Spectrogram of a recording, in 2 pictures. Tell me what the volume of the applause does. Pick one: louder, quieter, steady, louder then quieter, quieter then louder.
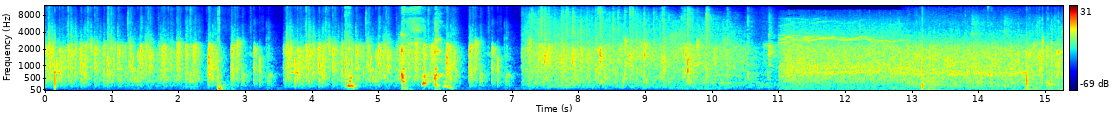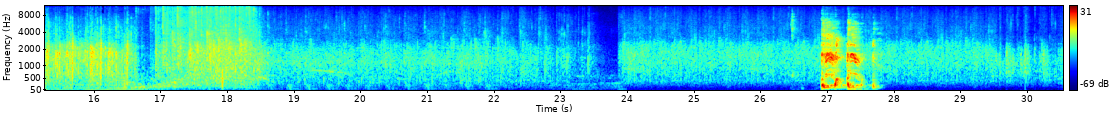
quieter.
